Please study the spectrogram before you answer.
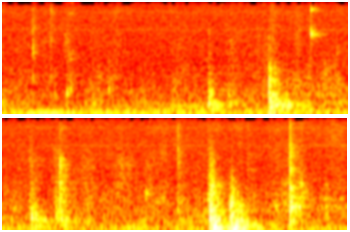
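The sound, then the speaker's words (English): Cupboard door knocks and bumps as dried fruit is put back on a kitchen shelf: several short, sharp wooden thuds and clatters spaced irregularly, with a cluster of louder knocks near the end. “I've just put the dried fruit back in the cupboard.”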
